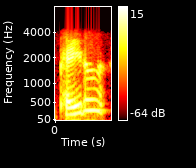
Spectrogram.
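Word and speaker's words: Petr: But there's no way he's beating Peter Yan, man. I mean, listen, maybe 10 years ago, but not right now. I think it's pronounced Pater. So Peter Yan.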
